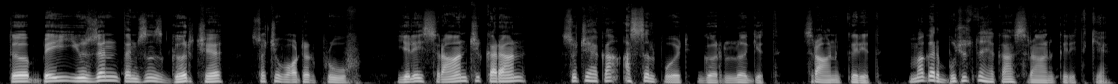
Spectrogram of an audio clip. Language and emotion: Kashmiri, neutral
